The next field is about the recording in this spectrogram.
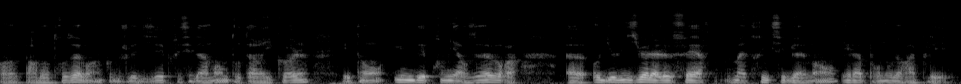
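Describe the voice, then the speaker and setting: A man's voice: deep voice, creaky, mellow, husky. A man in his fifties hosting a film review podcast, talking to listeners in a rambling way with many restarts and fillers. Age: 50s. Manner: addresses listeners directly. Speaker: podcast host.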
